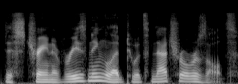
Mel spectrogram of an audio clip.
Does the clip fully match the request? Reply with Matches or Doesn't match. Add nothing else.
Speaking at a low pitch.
Matches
